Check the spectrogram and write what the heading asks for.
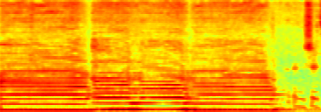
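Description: Double bass bowed in fourth position: three sustained notes in a row, changing about a second in and again past the two-second mark, the last fading out about three and a half seconds in.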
